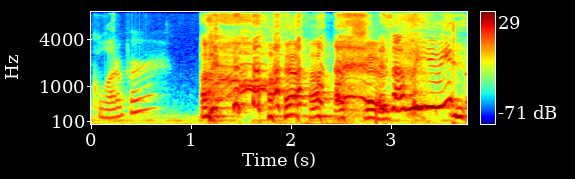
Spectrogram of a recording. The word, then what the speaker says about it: Whataburger: in and out versus how do you say it Whataburger Whataburger there's no R in there no yes um yeah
